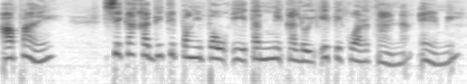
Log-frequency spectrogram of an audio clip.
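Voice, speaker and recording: A woman's voice: a little high, animated, normal speed, no room sound. A woman acting as a thrifty neighbor who is reluctant to lend money again, in an audio drama. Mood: wary. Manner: wary, reluctant.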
